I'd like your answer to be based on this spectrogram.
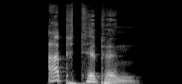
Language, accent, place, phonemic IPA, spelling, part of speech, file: German, Germany, Berlin, /ˈaptɪpən/, abtippen, verb, De-abtippen.ogg
- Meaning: to transcribe from one source by the help of keys into another medium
